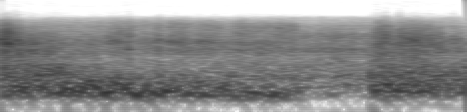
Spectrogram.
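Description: A rocket engine fires during a Supercar test, a loud continuous roaring rush of noise that holds steady for the whole stretch, dips slightly, then surges again, with no voices over it.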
